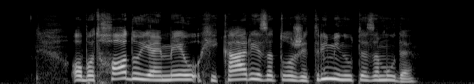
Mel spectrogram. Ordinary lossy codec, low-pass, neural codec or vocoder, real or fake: none; 14.4 kHz; none; real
